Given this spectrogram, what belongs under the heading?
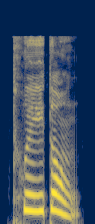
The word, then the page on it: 推动: tuī dòng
